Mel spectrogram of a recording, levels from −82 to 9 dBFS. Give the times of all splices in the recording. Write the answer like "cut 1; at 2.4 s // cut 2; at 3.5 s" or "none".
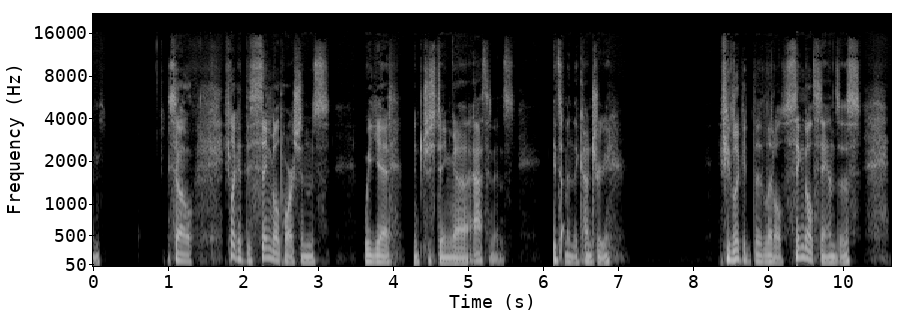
cut 1; at 1.8 s // cut 2; at 2.5 s // cut 3; at 4.3 s // cut 4; at 6.3 s // cut 5; at 8.8 s // cut 6; at 9.6 s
